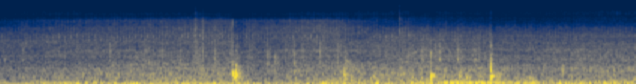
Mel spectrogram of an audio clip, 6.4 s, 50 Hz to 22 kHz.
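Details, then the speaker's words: Chevy Impala (2012, possibly 2010), formerly crank no-start after crankshaft sensor replacement, now running at 14 volts with the engine light on: low idle with an uneven beat and stray thumps, stumbling now and then. Misfire code stored; sounds like a misfire on one cylinder. "I don't like the sound of this engine."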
